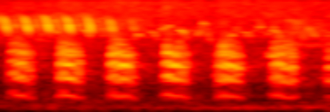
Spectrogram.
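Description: A hooded merganser calls in a steady run of seven hoarse, croaking notes, evenly spaced, with no other voices around.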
